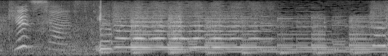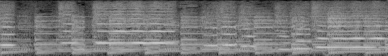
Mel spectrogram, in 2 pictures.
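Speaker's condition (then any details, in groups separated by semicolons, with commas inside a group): No condition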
